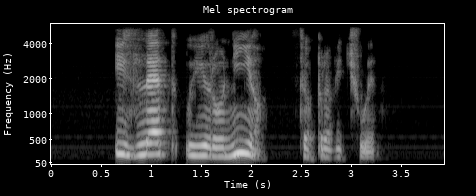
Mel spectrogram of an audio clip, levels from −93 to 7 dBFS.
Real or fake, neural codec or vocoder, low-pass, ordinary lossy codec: real; none; 5.4 kHz; none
